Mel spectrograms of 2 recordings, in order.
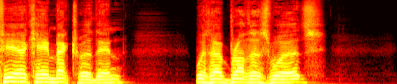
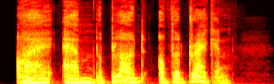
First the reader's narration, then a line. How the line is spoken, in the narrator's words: she whispered aloud, trying to keep her courage up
